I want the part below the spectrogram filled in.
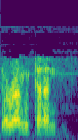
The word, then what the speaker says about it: orangutan: I pronounce it orangutan because I've lived in Indonesia a lot, and that's the Indonesian pronunciation, and it's an Indonesian Malay word.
